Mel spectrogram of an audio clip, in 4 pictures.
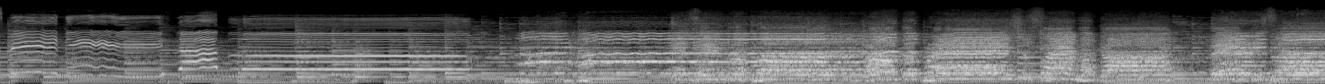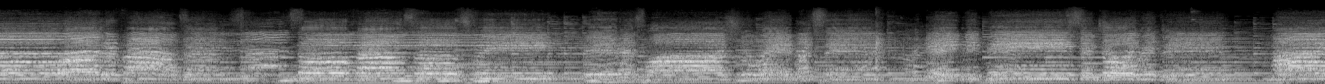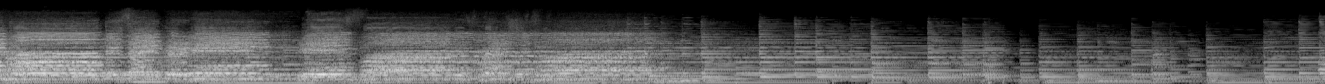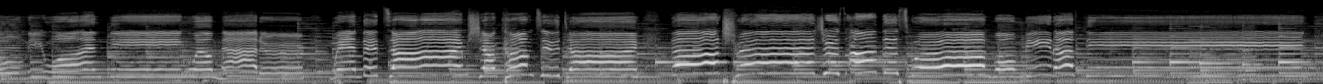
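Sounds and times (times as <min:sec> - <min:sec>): instrumental accompaniment: 0:00.0 - 0:50.5
church choir singing a hymn: 0:04.6 - 0:33.8.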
